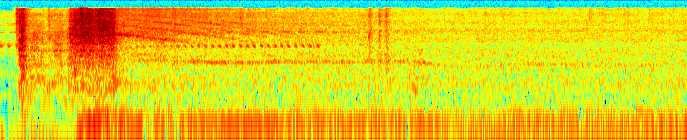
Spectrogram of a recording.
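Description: A car engine cranks and catches after a brief click, then runs with a steady low rumble as the car is driven along a highway at night.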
